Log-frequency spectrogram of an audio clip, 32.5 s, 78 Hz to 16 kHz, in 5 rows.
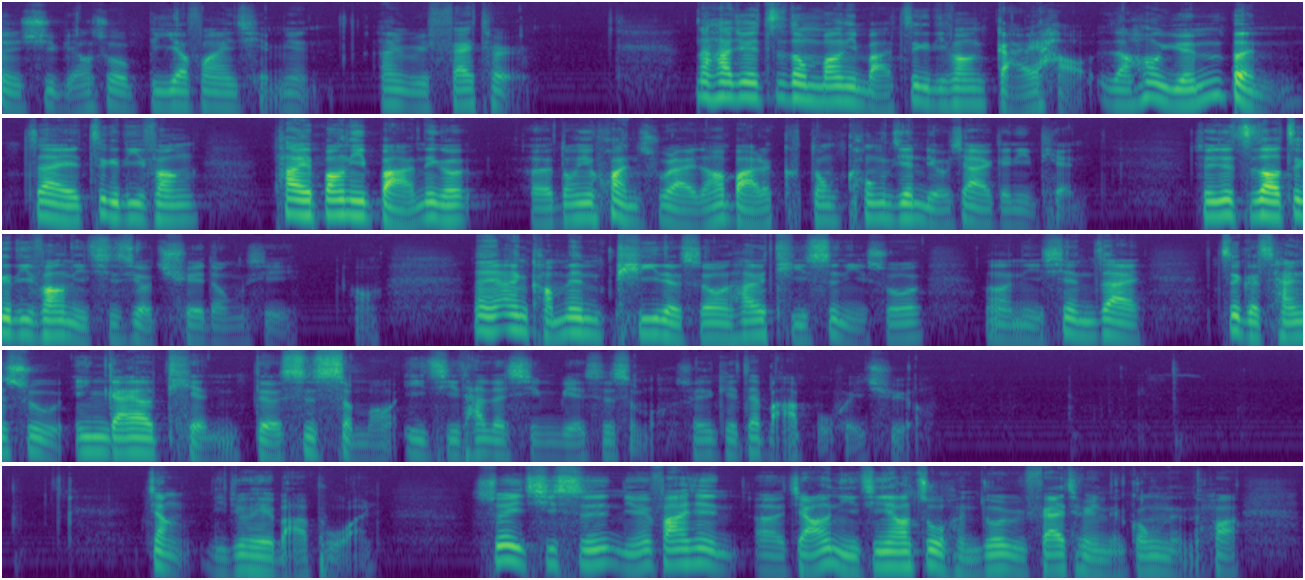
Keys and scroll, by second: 16.1 super+p.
